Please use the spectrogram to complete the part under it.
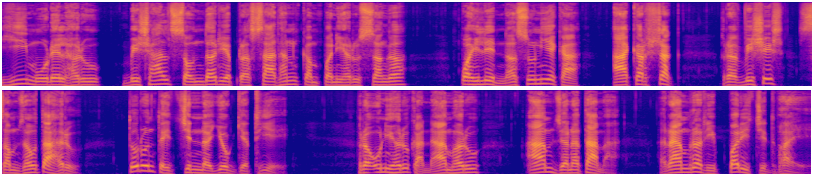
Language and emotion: Nepali, neutral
